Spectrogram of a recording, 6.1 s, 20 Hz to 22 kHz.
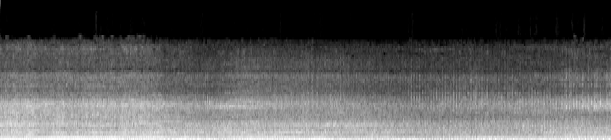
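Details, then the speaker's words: Kids' 125cc Chinese ATV after carb cleaning and a new spark plug, idle being adjusted down, air filter still off: strong, steady running with revs easing toward idle, smoother and with more RPM than before; normal running. "idle just the idle down a little bit here that's running a lot better than it was before a lot smoother getting way more RPM out of it"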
